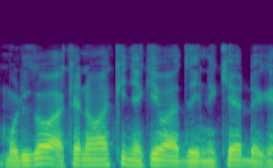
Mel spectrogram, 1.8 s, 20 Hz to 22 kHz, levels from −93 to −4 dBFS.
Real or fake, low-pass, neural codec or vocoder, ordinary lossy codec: real; 7.2 kHz; none; none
